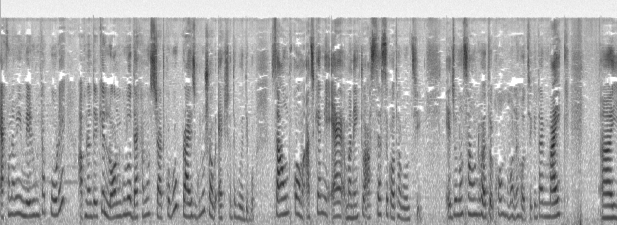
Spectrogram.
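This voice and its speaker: A Bangladeshi woman selling clothes on a live stream, chatty and a little hoarse from a cold, checking in with viewers after almost every line. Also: fairly high pitch, a little fast, a little hiss or hum. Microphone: phone with clip-on mic.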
